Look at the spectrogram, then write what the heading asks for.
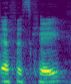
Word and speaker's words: FSK: The next guy is called frequency shift keying, or FSK. Yeah, don't pronounce it fsk.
